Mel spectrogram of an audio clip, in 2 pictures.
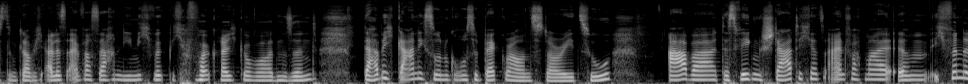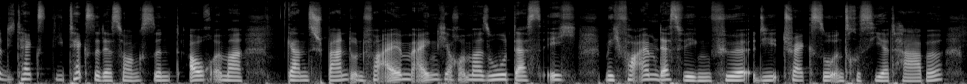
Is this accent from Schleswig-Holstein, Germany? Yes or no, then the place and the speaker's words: yes; Norderstedt, Schleswig-Holstein, Germany; spielen wir in meiner kleinen Stadt-Hometown direkt neben Hamburg in Norderstedt.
